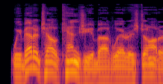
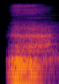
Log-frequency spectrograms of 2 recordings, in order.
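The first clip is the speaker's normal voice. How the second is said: weary sigh; 5 dB quieter than usual. Acted. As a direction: let out a tired sigh. Weary sigh after painful admission.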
